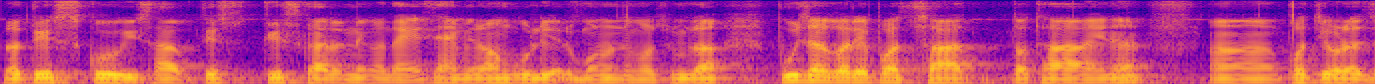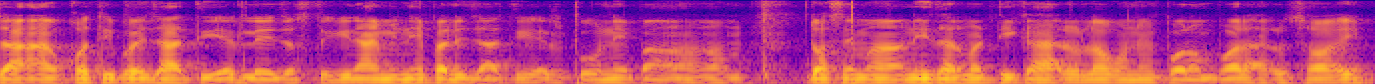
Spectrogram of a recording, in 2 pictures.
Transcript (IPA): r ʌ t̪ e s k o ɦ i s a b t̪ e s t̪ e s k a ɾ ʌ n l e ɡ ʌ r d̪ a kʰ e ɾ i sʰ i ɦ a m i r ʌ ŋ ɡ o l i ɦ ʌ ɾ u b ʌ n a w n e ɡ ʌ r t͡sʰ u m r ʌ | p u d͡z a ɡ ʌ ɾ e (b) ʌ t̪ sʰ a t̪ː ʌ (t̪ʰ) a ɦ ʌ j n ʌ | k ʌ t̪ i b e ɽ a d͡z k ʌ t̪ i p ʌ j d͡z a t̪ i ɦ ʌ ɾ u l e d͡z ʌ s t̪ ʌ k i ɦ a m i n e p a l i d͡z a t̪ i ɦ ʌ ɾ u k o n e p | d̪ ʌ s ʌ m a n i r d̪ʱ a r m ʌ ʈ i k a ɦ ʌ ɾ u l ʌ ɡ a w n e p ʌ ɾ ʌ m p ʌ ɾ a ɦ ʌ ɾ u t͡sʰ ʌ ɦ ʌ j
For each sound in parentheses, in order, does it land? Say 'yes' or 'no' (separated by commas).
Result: no, yes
